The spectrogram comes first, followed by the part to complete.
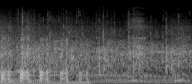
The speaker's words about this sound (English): Can you give her a massive hand this morning?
